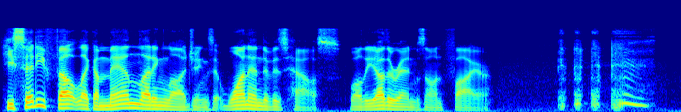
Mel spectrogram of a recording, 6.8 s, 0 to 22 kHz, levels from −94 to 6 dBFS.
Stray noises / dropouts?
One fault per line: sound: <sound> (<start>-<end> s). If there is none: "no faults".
sound: throat clearing (5.6-6.6 s)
